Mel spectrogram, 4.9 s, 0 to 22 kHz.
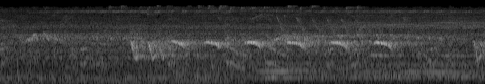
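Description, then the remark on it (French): A small black-headed insectivorous bird, the lapie, gives a series of about six clear, ringing trumpeting notes at a steady pace, over a constant hum of insects in the Amazon rainforest. “Les 5 ou 6 notes claironnantes sont celles de la petite oiseau à tête noire, la lapie.”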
